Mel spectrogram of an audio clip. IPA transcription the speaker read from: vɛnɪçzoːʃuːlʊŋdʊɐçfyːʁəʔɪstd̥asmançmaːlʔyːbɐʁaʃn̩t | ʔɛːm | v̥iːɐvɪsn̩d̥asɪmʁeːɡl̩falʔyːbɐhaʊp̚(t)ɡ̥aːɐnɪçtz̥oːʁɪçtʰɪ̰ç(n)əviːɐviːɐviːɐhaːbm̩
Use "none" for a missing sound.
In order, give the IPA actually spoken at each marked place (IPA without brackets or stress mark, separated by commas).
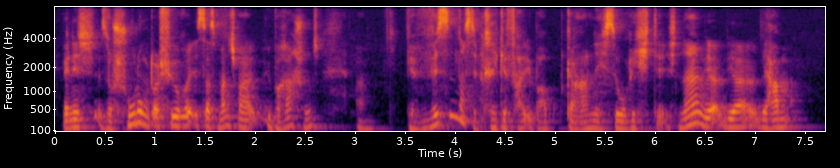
t, n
